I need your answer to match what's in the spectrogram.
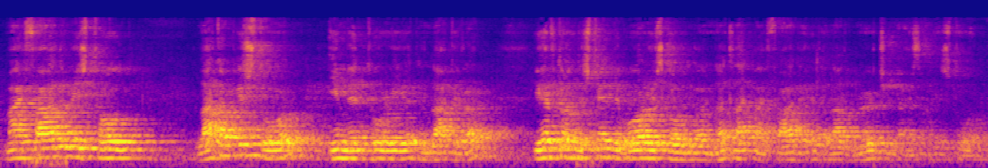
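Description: Standing on an auditorium stage, an older Hungarian-speaking man from Czechoslovakia shares his life story as a guest speaker, addressing the audience directly in a measured, storytelling manner as personal testimony. His voice is fairly high and warm. The handheld mic is heard from the audience, giving a distant, echoey auditorium sound.

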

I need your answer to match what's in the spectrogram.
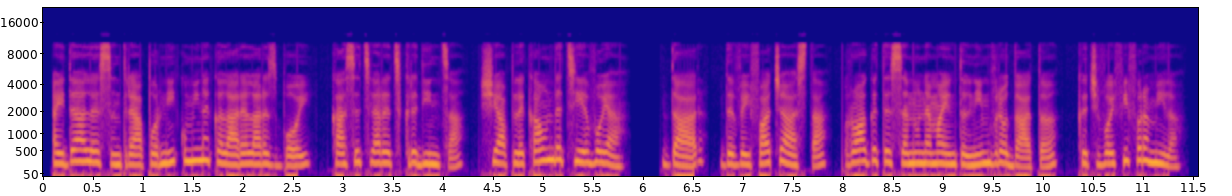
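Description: A stern old king gives orders in a measured, commanding way, read by a woman. The voice is mellow and smooth, sitting a bit high, and close and dry, as in an audiobook booth. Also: dry recording, close to an everyday voice.

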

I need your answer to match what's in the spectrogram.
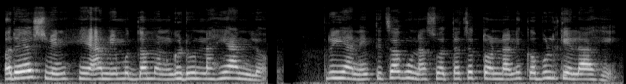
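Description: A woman reading the lines of a stern elder brother who scolds his younger sibling, in her own high voice. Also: little pitch movement, a little fast, warm tone, close to an everyday voice. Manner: firm, scolding.

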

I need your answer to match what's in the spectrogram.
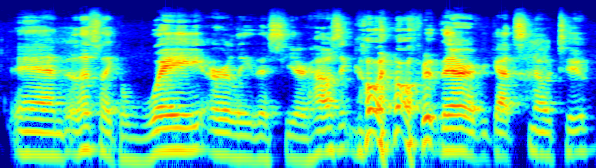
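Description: A man's voice: mid-range voice, measured pace, a bit bright. Casual chatty Canadian man hosting. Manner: casual, chatty, laughs easily. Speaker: host. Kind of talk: live-streamed conversation. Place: home, southern British Columbia.

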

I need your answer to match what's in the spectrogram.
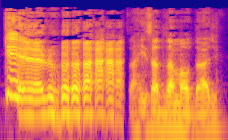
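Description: A man voicing a brash, teasing male dog in a comic dub of animal videos, rowdy and quick to laugh. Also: mid-range voice, big pitch swings, a bit bright. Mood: cocky teasing. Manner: swings between mock threats and joking.

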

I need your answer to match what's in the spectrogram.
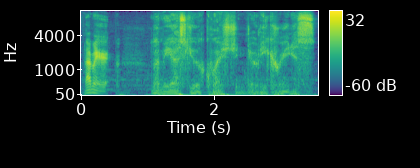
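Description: A man's voice: rumbling low, lively intonation, unhurried, sharp tone, soft background music, full character voice. A man voicing an aging, scarred male shaman who loves a fight, in a put-on Cockney-Australian accent. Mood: gruff.

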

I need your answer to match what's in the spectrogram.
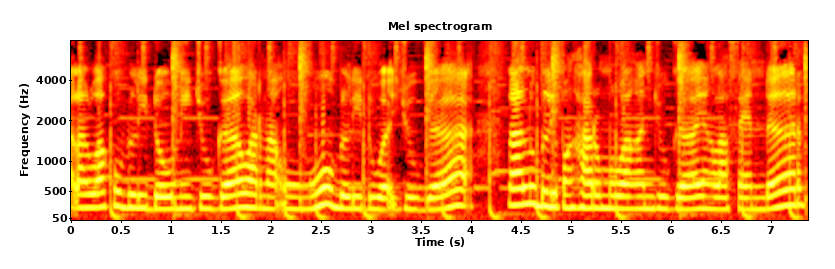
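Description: A woman's voice: mid-range voice, warm tone. A woman, chatting through a grocery haul voice-over and listing prices. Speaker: vlogger.

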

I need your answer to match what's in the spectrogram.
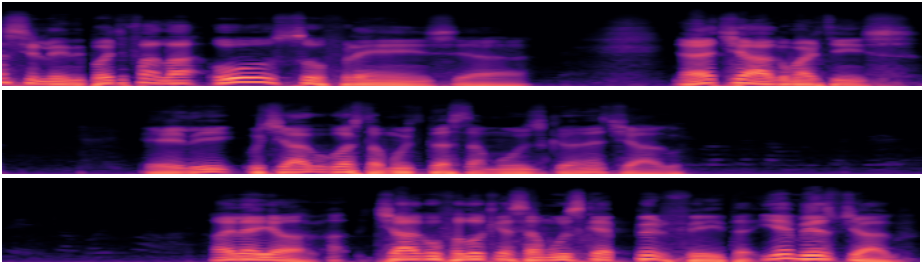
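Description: A man's voice: medium pitch, sing-song, a little slow, pauses often, a little mellow, dry recording, clean studio sound. A man from Brazil with a rural caipira accent, a country singer chatting casually with his live audience and reading out their greetings. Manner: chatty, playful, talks straight to viewers by name.

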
